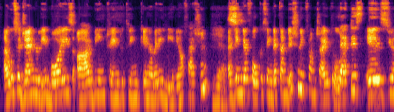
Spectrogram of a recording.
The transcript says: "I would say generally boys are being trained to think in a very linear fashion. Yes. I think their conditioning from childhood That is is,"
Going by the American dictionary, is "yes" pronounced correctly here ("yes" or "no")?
no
